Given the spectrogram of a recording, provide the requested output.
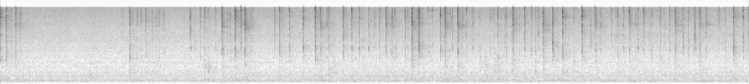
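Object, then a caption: Laptop keyboard with plastic keys. Fingertips with purple nails type fast and hard on the black plastic keys of a silver laptop keyboard. A dense, steady stream of crisp, bright clicks runs the whole time over a faint low hum, each tap dying away almost instantly.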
